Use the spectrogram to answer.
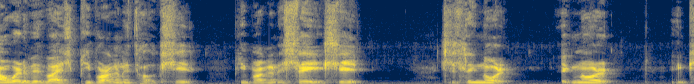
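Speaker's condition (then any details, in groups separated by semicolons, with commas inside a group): Cerebral palsy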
